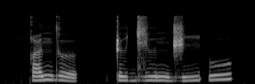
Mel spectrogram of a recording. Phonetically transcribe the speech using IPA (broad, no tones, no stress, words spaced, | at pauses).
qɨndɵ | ʈɨ d͡ʑɨ nd͡ʒiʔu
